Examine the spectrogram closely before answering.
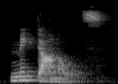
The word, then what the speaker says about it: McDonald's: McDonald's.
